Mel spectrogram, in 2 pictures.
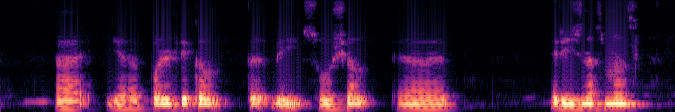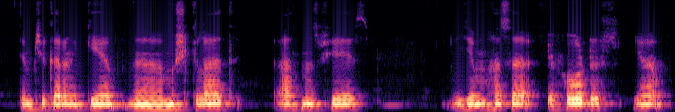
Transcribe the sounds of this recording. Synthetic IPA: jɐpoliʈikɐlt̪ɨ̰ʋḛḭsoːʃɐl | ɾid͡ʒnɐsmɐnz | t̪imt͡ʃʰikɐɾɐnkimuʃkilaːt̪ | at̪ʰmɐzpʰeːz | jimɦɐsɐefʰoːɾʈɐs | jãː

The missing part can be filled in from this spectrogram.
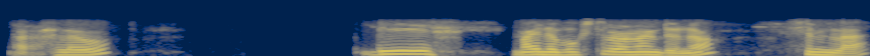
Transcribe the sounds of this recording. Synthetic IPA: hɛlo | bi | majnɔbuk̚stlɔnaŋdunɔ | simla

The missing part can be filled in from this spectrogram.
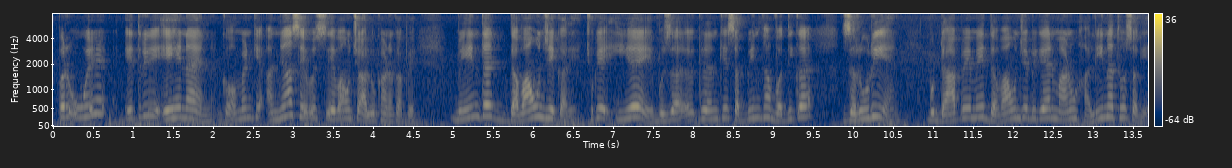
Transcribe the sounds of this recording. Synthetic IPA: pɐɾʊɦeeːt̪ɪɾieɦnaːɦɪnɪ̆ɡɐʋəɾmẽːɳʈkʰeʔɐɲãseseːʋaːũt͡ɕaːlukʰɐɽ̃kʰɐpe | meːnt̪ɐd̪ɐʋaːũnd͡ʑeːkɐɾet͡ɕʰõːkeʔɪɦəbʊzɡənɪ̆kʰeːsɐbʱinɪ̆kʰãːʋɐd̪ʱiːk | zɐɾuːɾiaːɦɪnɪ̆ɓʊɖaːpemẽd̪ɐʋaːũnd͡ʑeːbɪɣɛːɾmaːɳ̤ũɦɐlinɐt̪ʰosɐɡʱḛː

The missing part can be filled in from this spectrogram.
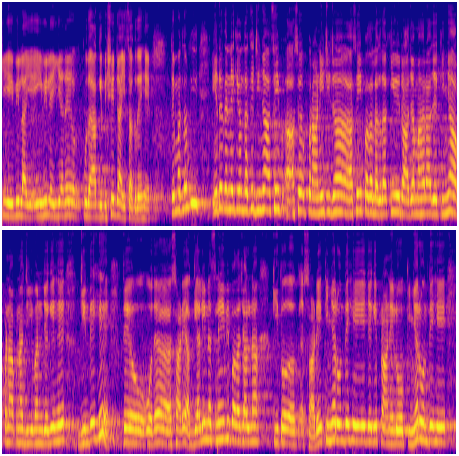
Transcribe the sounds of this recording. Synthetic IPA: kɪeːʋiːlaːieːʋiːləiːɛːd̪eːkʊd̪aːəɡeːbɪʃeːd͡ʒaːiːsəkd̪eːɦeː | t̪eːmət̪ləbkɪeːd̪eːkənːeːk̬eɦʊ̃nd̪aːk̬ɪd͡ʒɪjãːəsĩːəspəɾaːɽ̃iːt͡ʃiːzãːəsãːiːpət̪aːləɡd̪aːkɪɾaːd͡ʒaːmaɦəɾaːd͡ʒeːkɪjãːəpnaːəpnaːd͡ʒiːʋənd͡ʒəɡeːɦeː | d͡ʒĩːnd̪eːɦeː | t̪eːoːd̪eːsaːɽeːəɡjaːliːnəslẽːĩːbiːpət̪aːt͡ʃəlnaː | kɪt̪õːsaːɽeːkɪjãːɾõːnd̪eːɦeːd͡ʒəɡeːpəɾaːɽ̃eːloːkkːɪjãːɾõːnd̪eːɦeː

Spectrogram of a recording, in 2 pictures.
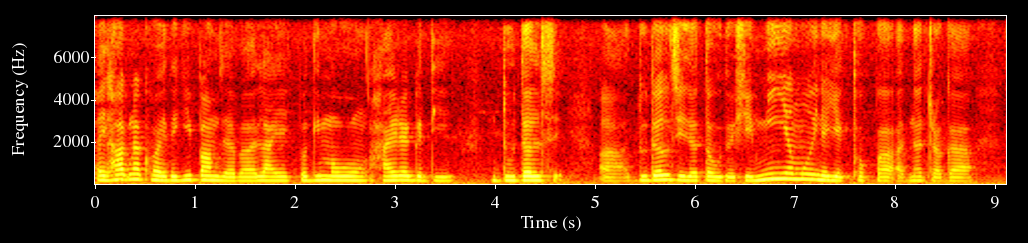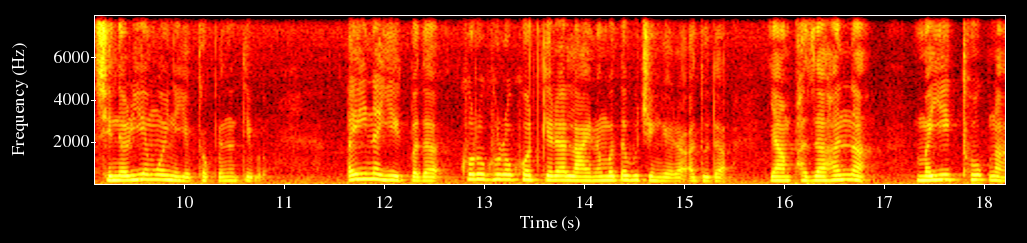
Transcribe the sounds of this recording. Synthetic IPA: ɐjɦak̚nɐkʰwajdɐɡipamzɐbɐlajek̚pɐɡimɐwoŋhajɾɐɡɐdi | dudɐlse | dudɐls̬idɐtɐwdojsimiɐmojnɐjek̚tʰok̚pɐnɐtɾɐɡɐ | sinɐɾiɐmojnɐjek̚tʰok̚pɐnɐtibɐ | ɐjnɐjek̚pɐdɐkʰoɾokʰoɾokʰot̚kʰiɾɐlajnɐmɐtɐbut͡ʃiŋɡɐjɾɐʔɐ̰dudɐ | jampʰɐzaɦɐnːɐ | mɐjek̚tʰok̚nɐ

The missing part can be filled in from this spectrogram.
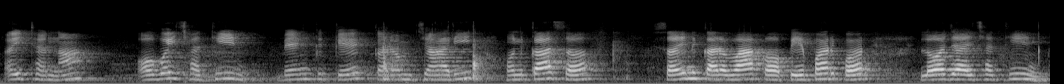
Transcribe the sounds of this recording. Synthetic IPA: əjʈʰəna | obəjt͡ʃʰət̪ʰin | bɛ̃ŋkːekəɾəmt͡ʃaɾiɦunkasə̃ | səjnkəɾbakɔpepəɾpəɾ | lɔd͡ʒajt͡ʃʰət̪ʰin

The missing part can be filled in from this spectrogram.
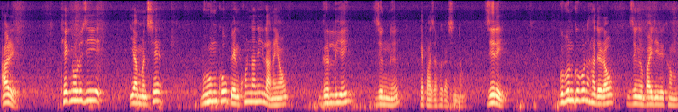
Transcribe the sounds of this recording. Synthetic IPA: aɾɯ | tʰek̚nolozi | jamːanse | buhumkʰowbeŋkʰɔnːanilanajaw | ɡɯɾlijej | zɯŋnɯ | hepʰazapʰɯɡasɯnda̰w | zeɾej | ɡubunɡubunɦadɯɾawzɯŋɯbajdiɾɯkʰɯm

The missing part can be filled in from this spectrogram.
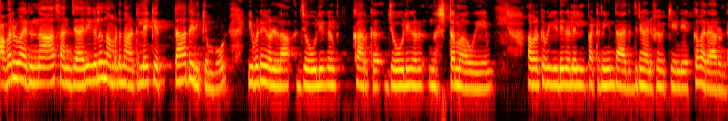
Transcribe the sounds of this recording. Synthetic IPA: ɐʋɐrʋɐɾunːɐaːsɐɲd͡ʑaːɾiɣɐɭnɐmːuɽe̞naːʈːile̞ːkːe̞t̪ːaːðiɾikʲːumbo̞ːɭiʋiɽe̞juɭːɐd͡ʑo̞ːliɣɐɭkaːrkɨd͡ʑo̞ːliɣɐɭnɐʂʈɐmaːʋuɣɐjumɐʋɐrkɨʋiːɽuɣɐɭilpɐʈːɐɳɐjumt̪aːɾɐd̪ɾjɐmɐnubʱɐʋikʲːe̞ːɳɖijo̞kːe̞ʋɐɾaːruɳɖɨ

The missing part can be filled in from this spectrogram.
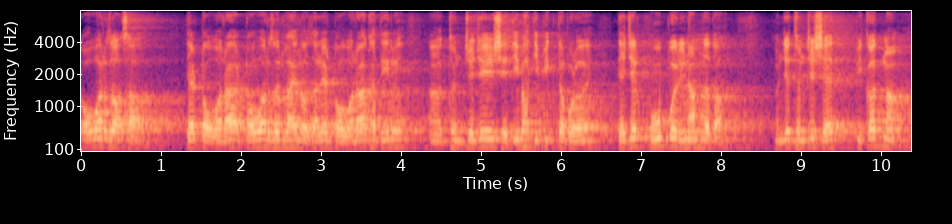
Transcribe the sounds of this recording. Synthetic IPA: ʈɔʋaɾd͡zɔasa | t̪jaʈɔʋɾaʈɔʋaɾd͡zəɾlajlɔd͡zaljaʈɔʋɾakʰat̪iːɾt̪ʰəɲt͡ɕẽt͡ɕeɕet̪iːbʱat̪iːpikt̪əpəɭəjt̪jat͡ɕeɾkʰuːbpəɾiɽ̃amd͡zat̪a | m̤əɳd͡zet̪ʰəɲt͡ɕeɕet̪̚pikət̪na

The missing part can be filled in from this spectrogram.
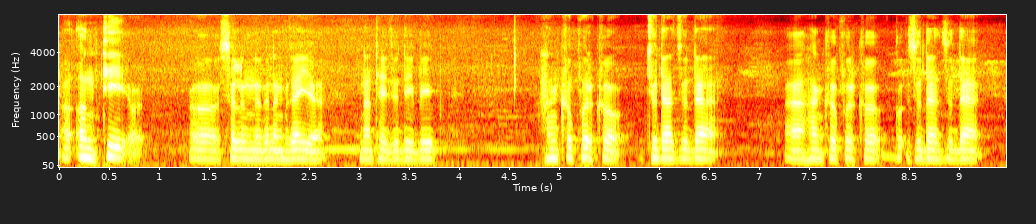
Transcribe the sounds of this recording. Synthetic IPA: ʔəŋtʰi | sɯluŋnɯɡɯnaŋzajɯnatʰajzudibep | haŋkʰɯpʰɯɾkʰɯzudazuda | ɦaŋkʰɯpʰɯɾkʰɯzudazuda

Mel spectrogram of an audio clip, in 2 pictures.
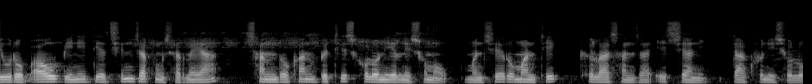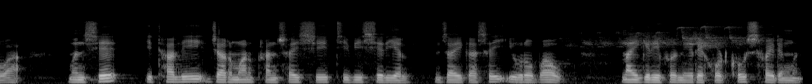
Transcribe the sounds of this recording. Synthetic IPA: juɾɔpawbinideɾsʰinzapʰɯŋsaɾnajasandɔkʰanbɾitʰiskʰɔlɔnijalnisɔmawmɯnseɾomantʰikʰːɯlasanzaʔesijanid̥akʰɯnisɔlɔa | mɯnse | itʰalid͡ʒaɾmanpʰɾansajsitʰibiseɾijal | zajɡasɯjjuwɾɔpaw | najɡɾipʰɯɾniɾekʰɔɾd̚kʰɯwspʰajdaŋman

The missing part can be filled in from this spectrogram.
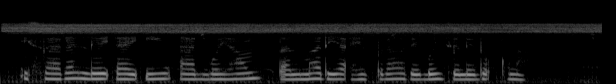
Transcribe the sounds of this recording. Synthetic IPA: isaɾalejajʔiaɾbɔjɦamt̪almaɾijaʔhɛpɾawɾɛbɔɲseled̪ɔʔkʰɔna

